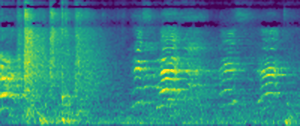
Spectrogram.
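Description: Children's voices shouting a quick run of short, high-pitched cries that rise and fall, in a large, echoing hall. About half a second in there is a brief burst of noise.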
